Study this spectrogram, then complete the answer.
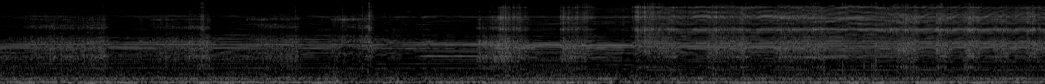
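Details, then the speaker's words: Surker Pro Li SK 7206 electric trimmer cutting about a week of hair growth: high buzz that dips and strains in bursts then recovers; owner unsure whether it is bogging down, though it cuts without pulling. "Now, I don't know if that's the sound of it bogging down. I'm not exactly sure. But it seems to be cutting fine."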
